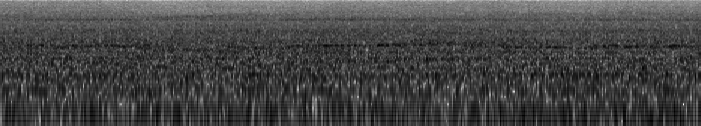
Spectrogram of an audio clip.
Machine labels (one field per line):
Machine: fan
